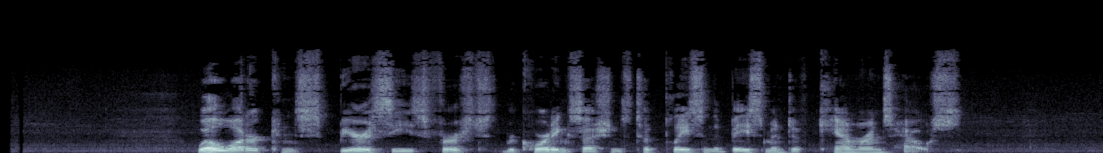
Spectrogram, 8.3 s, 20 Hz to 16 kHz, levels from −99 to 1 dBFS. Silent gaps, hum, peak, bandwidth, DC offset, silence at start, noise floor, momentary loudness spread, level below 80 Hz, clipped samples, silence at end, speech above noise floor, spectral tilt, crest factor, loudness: none; none; -6 dBFS; 11 kHz; under 0.1%; 1.5 s; -66 dBFS; 17 LU; -84 dBFS; under 0.1%; 1.1 s; 38 dB; -5.5 dB/octave; 22 dB; -29 LUFS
